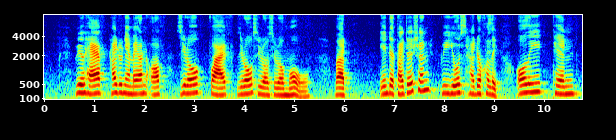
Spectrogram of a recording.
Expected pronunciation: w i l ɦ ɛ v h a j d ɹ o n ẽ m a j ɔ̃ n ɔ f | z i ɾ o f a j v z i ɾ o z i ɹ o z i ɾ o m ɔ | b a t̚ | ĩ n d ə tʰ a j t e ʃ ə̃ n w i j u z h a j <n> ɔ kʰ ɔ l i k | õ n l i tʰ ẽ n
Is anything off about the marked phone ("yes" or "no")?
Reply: yes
